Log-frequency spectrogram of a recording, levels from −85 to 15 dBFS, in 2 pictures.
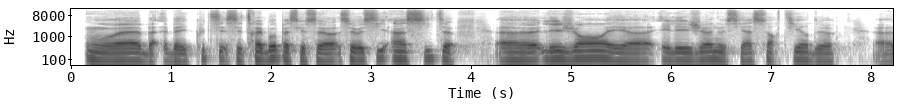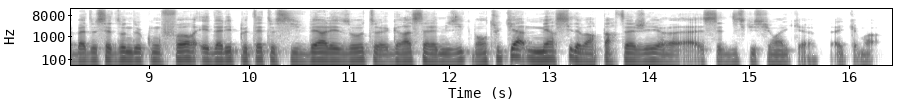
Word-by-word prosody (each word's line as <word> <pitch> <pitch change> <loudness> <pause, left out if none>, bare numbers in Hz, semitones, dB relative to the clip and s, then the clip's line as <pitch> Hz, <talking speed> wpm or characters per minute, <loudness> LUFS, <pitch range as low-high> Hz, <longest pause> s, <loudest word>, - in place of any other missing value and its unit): Ouais. 105 -2 +4
Ben, - - -2
eh, 95 - -4
ben 95 -1 0
écoute, 95 0 -9
c'est - - -3
c'est - - 0
très 110 -1 +4
beau 130 +4 +5
parce 120 -5 +1
que - - -1
c'est, 105 - 0
heu, 95 0 +3
ça 105 +4 +1
aussi, 110 +4 +1
incite, 120 +2 +2 0.5
heu, 110 0 +3
les 115 +1 +1
gens 125 +2 +4
et 105 -2 +2
heu, 100 0 +2
et 110 -2 -3
les 105 0 +2
jeunes 115 +2 +1
aussi 105 0 -2
à 100 - -1
sortir 110 +2 -2
de, 95 0 -3 0.4
heu, 90 - -6
bah, 100 +2 0
de 105 - -6
cette 105 -2 -1
zone 110 0 +1
de 105 - 0
confort 115 +3 +1
et 105 - -1
d'aller 105 +2 0
peut-être 115 0 -5
aussi 105 -1 -4
vers 105 +3 +3
les 100 -1 0
autres, 110 0 -2
heu, 90 -1 -3
grâce 100 +2 -1
à - - 0
la 95 - -1
musique. 95 +4 -5
Mais 90 - -5
en 95 - -3
tout 120 +2 -8
cas, 145 +6 +4
merci 120 +3 0
d'avoir 100 -5 -1
partagé, 100 0 -1
heu, 85 -2 -4 0.2
cette 90 -2 -4
discussion 90 0 -8
avec, 85 0 -10
heu - - -9 0.3
avec - - -13
moi. - - -14
105 Hz, 225 wpm, -22 LUFS, 100-115 Hz, 0.5 s, beau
